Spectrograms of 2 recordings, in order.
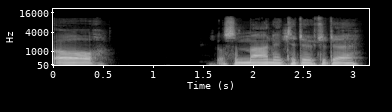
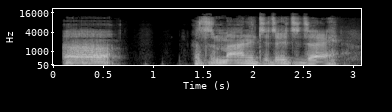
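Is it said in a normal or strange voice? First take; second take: normal; strange. First: It is said in a normal voice. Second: It is said in a strange voice.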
